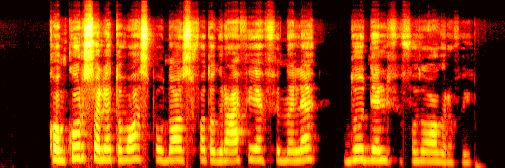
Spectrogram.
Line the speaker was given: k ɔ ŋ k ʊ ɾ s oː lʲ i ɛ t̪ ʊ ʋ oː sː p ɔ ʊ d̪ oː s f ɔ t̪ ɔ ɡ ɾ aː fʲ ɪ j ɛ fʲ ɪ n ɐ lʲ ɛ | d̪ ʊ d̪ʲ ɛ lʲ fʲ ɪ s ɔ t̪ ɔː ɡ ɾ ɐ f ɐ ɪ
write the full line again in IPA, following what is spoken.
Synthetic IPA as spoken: k ɔ ŋ k ʊ ɾ s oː lʲ i ɛ t̪ ʊ ʋ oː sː p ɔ ʊ d̪ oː s f ɔ t̪ ɔ ɡ ɾ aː fʲ ɪ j ɛ fʲ ɪ n ɐ lʲ ɛ | d̪ ʊ d̪ʲ ɛ lʲ fʲ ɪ f ɔ t̪ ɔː ɡ ɾ ɐ f ɐ ɪ

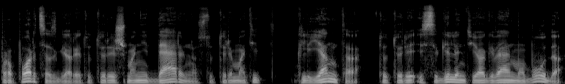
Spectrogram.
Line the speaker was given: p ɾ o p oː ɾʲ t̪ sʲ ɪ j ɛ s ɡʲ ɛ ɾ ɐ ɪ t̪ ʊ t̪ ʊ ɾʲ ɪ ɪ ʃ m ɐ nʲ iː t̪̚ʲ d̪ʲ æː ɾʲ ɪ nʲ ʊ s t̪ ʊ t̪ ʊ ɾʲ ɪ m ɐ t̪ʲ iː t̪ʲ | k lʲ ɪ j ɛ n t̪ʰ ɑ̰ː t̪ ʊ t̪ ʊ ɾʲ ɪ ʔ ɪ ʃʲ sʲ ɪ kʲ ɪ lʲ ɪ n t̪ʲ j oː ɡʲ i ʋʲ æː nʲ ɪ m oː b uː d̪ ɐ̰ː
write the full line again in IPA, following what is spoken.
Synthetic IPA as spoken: p ɾ o p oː ɾʲ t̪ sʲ ɪ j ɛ s ɡʲ ɛ ɾ ɐ ɪ t̪ ʊ t̪ ʊ ɾʲ ɪ ɪ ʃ m ɐ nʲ iː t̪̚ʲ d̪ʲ æː ɾʲ ɪ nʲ ʊ s t̪ ʊ t̪ ʊ ɾʲ ɪ m ɐ t̪ʲ iː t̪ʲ | k lʲ ɪ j ɛ n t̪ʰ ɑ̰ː t̪ ʊ t̪ ʊ ɾʲ ɪ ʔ ɪ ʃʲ sʲ ɪ ɡʲ ɪ lʲ ɪ n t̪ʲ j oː ɡʲ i ʋʲ æː nʲ ɪ m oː b uː d̪ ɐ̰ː

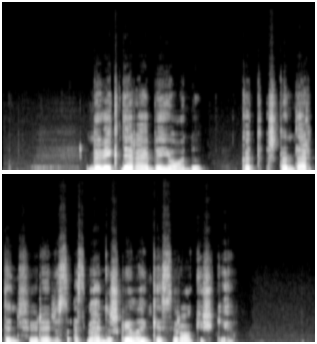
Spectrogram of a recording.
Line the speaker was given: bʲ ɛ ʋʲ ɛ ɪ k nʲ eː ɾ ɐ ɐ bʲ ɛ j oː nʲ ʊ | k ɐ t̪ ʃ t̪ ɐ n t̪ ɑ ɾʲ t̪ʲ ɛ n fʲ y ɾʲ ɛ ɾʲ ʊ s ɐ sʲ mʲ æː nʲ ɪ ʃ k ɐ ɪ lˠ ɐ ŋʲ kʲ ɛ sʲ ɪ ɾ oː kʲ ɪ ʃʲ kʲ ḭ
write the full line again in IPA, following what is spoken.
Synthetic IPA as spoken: bʲ ɛ ʋʲ ɛ ɪ k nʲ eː ɾ ɐ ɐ bʲ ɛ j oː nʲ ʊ | k ɐ t̪ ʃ t̪ ɐ n d̪ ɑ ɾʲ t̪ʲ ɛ n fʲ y ɾʲ ɛ ɾʲ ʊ s ɐ sʲ mʲ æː nʲ ɪ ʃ k ɐ ɪ lˠ ɐ ŋʲ kʲ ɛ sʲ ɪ ɾ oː kʲ ɪ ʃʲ kʲ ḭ

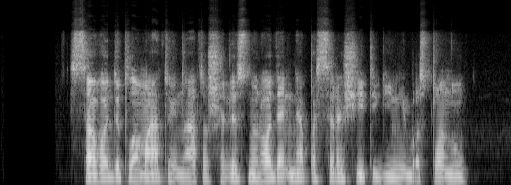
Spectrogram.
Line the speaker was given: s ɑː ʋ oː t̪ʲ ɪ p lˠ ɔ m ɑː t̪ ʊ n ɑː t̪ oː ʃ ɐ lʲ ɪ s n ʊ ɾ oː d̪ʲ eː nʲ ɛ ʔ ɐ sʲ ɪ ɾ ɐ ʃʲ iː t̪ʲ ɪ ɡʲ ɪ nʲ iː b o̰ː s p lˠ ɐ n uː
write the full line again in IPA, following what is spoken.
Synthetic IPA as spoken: s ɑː ʋ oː d̪ʲ ɪ p lˠ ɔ m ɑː t̪ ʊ n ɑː t̪ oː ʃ ɐ lʲ ɪ s n ʊ ɾ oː d̪ʲ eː nʲ ɛ p ɐ sʲ ɪ ɾ ɐ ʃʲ iː t̪ʲ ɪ ɡʲ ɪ nʲ iː b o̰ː s p lˠ ɐ n uː

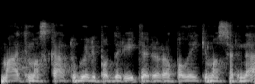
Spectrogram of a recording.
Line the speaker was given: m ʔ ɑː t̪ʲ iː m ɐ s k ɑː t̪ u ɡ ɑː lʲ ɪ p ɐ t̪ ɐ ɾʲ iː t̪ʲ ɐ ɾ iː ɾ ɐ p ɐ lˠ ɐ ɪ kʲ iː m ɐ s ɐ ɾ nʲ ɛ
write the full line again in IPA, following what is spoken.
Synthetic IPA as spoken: m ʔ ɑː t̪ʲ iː m ɐ s k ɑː t̪ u ɡ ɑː lʲ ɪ p ɐ d̪ ɐ ɾʲ iː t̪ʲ ɐ ɾ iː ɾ ɐ p ɐ lˠ ɐ ɪ kʲ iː m ɐ s ɐ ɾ nʲ ɛ

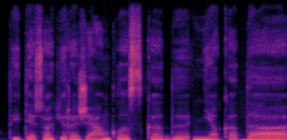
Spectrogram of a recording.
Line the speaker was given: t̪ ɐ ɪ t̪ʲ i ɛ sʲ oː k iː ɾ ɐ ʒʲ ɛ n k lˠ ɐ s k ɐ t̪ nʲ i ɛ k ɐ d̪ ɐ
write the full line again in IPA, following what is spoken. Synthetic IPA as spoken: t̪ ɐ ɪ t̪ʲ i ɛ sʲ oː k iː ɾ ɐ ʒʲ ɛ ŋ k lˠ ɐ s k ɐ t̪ nʲ i ɛ k ɐ d̪ ɐ

